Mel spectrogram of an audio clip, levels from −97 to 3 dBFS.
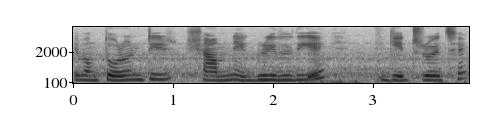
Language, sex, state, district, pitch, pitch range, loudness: Bengali, female, West Bengal, North 24 Parganas, 230 Hz, 225-245 Hz, -16 LUFS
